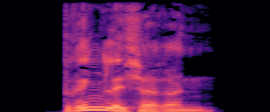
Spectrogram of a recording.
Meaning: inflection of dringlich: 1. strong genitive masculine/neuter singular comparative degree 2. weak/mixed genitive/dative all-gender singular comparative degree
- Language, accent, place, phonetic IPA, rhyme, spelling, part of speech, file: German, Germany, Berlin, [ˈdʁɪŋlɪçəʁən], -ɪŋlɪçəʁən, dringlicheren, adjective, De-dringlicheren.ogg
